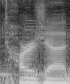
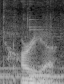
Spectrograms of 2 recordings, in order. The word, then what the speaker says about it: Tarja: an ataria I guess not tarja not tarja Taria I so quickly forget pronunciation he's a soldier then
